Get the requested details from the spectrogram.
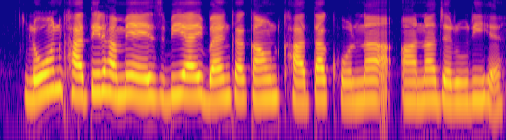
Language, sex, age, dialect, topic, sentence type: Magahi, female, 25-30, Southern, banking, question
